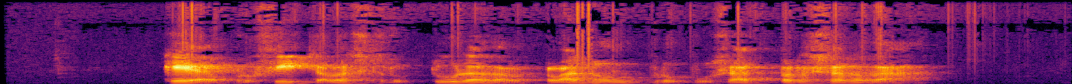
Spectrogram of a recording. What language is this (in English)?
Catalan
